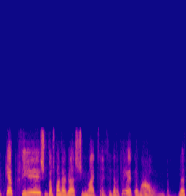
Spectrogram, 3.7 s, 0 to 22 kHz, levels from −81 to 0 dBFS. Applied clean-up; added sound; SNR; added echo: neural mask model DeepFilterNet 3.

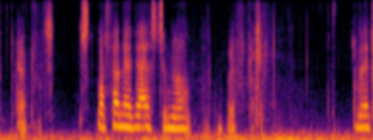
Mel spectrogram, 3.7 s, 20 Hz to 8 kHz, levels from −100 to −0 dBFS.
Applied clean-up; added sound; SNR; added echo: neural diffusion model UNIVERSE++.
